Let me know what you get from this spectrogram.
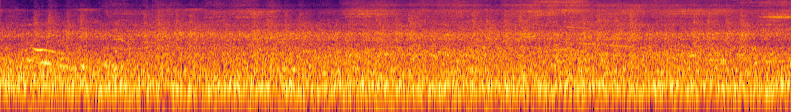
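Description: Train passing on the tracks, a steady, loud rumble of wheels on rails.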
